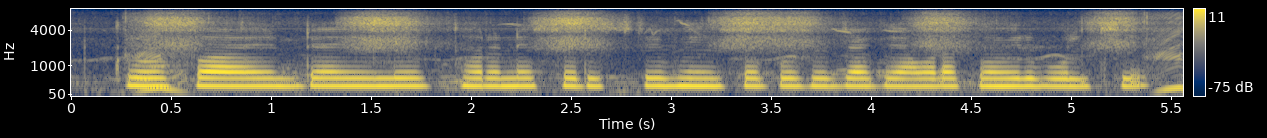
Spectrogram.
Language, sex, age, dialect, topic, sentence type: Bengali, female, 18-24, Western, agriculture, statement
